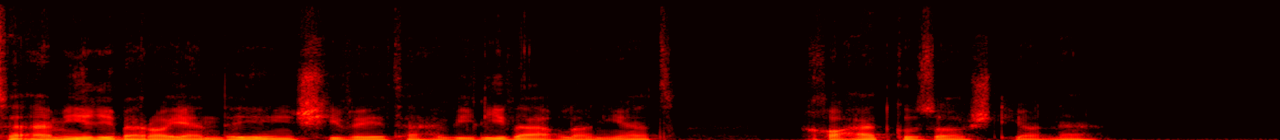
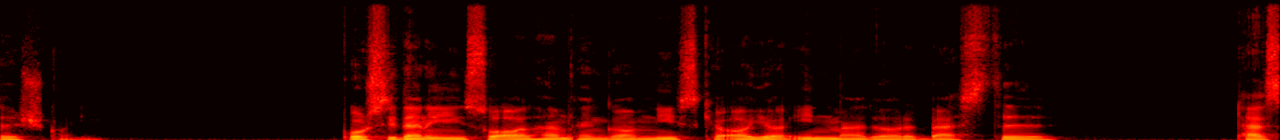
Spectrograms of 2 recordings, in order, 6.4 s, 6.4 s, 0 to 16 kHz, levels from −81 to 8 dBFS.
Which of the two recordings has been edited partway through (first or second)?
second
